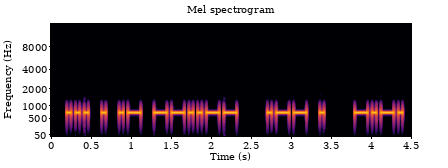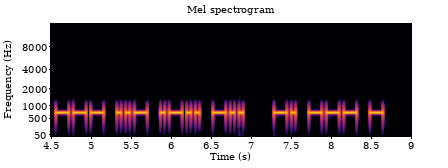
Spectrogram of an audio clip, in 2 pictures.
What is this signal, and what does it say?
Morse code, heard as a keyed tone, about 22 wpm, 700 Hz. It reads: SEA, WE COULD NOT
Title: Sentences from Top 1000 Words - Review Part 2 - 22wpm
